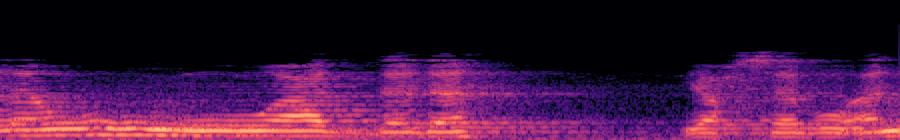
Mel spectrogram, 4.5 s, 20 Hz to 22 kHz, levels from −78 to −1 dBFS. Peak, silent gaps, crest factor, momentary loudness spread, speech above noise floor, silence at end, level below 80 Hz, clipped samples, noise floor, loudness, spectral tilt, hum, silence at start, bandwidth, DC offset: -6 dBFS; none; 14 dB; 16 LU; 23 dB; 0 s; -44 dBFS; under 0.1%; -43 dBFS; -20 LUFS; -12 dB/octave; none; 0 s; 5 kHz; under 0.1%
